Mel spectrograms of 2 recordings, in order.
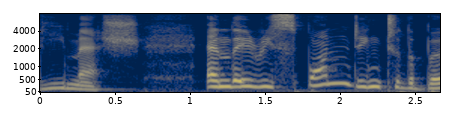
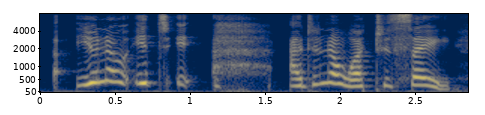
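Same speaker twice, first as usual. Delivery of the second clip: exasperated; 7 semitones higher, 4 dB louder, faster than usual. Real, not acted. Speechless after reading racist comments.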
